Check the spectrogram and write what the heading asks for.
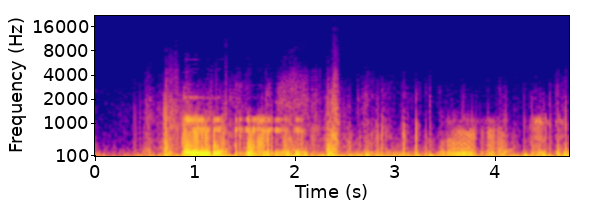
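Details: Extremely hungry stomach: loud, drawn-out gurgling and rumbling with bubbly pops; hunger stomach growling, borborygmi.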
